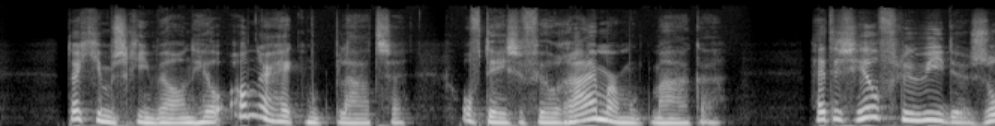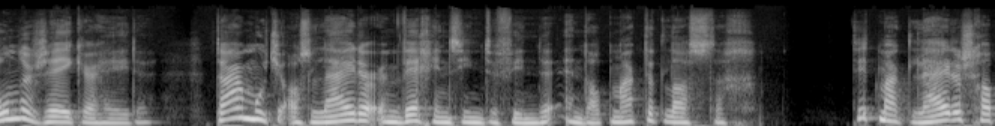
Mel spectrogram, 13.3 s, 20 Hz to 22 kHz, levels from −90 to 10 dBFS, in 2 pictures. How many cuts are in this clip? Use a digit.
0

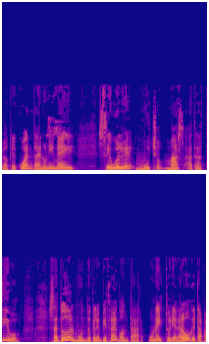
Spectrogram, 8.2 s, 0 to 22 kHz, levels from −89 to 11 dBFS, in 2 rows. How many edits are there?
1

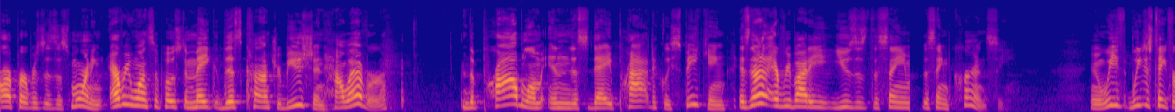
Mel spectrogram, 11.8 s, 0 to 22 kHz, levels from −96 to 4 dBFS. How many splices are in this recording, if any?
2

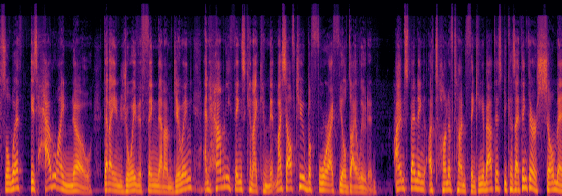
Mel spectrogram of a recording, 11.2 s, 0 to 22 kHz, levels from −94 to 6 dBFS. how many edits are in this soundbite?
1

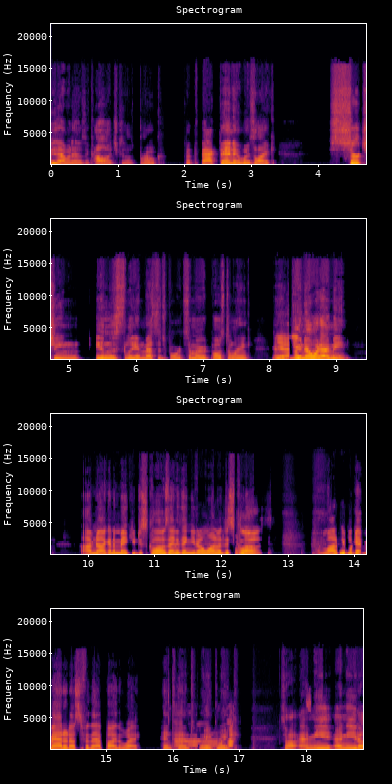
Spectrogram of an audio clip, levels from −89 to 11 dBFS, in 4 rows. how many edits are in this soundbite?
3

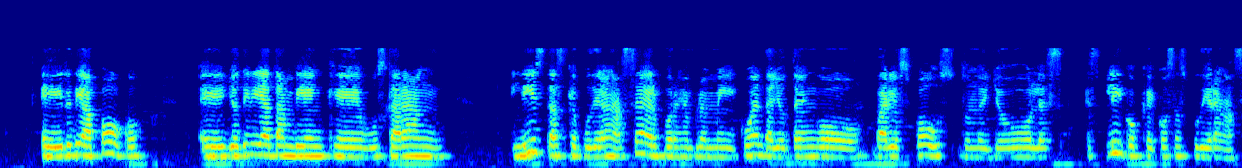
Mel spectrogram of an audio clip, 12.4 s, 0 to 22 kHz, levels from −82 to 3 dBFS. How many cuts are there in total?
0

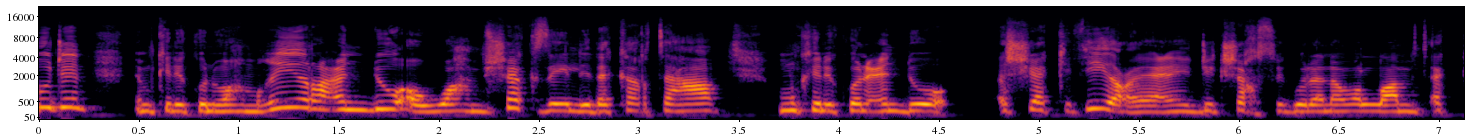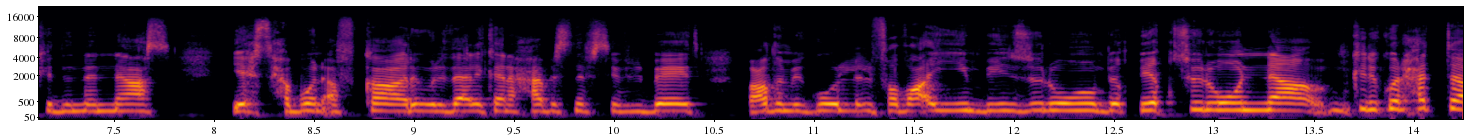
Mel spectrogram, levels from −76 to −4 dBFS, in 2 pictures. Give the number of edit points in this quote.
1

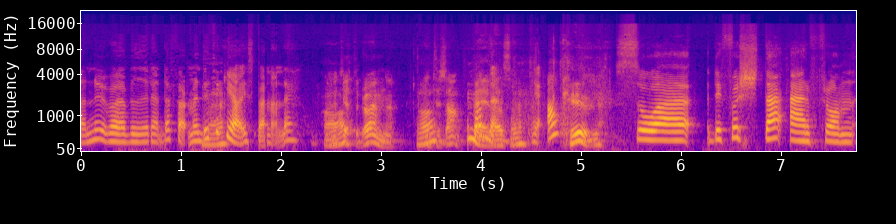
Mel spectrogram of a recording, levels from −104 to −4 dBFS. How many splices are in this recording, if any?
1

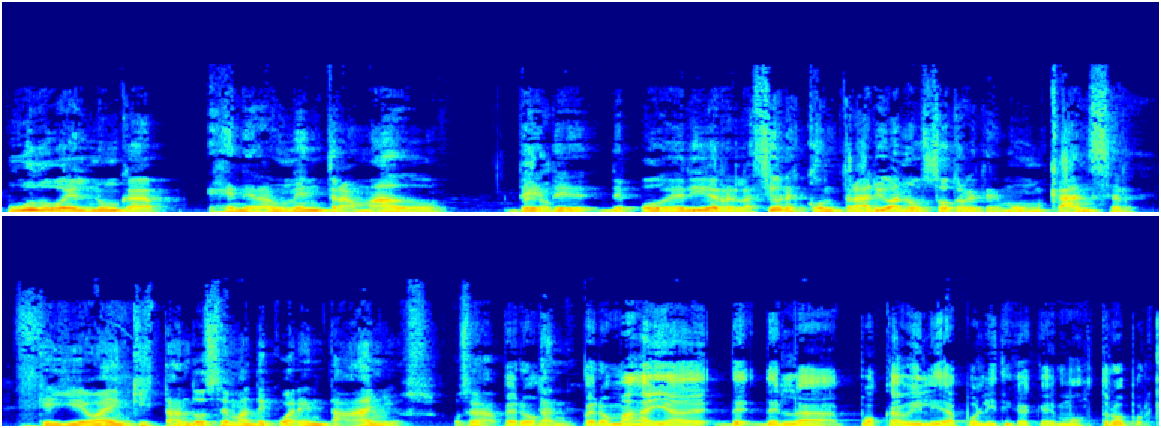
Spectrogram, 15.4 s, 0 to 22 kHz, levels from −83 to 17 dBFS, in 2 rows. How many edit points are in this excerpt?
0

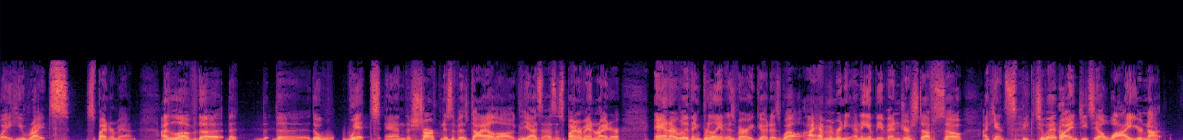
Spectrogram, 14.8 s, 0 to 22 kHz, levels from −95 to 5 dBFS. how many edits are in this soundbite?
2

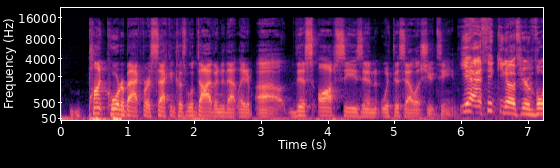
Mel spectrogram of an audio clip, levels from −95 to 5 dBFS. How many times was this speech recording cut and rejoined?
1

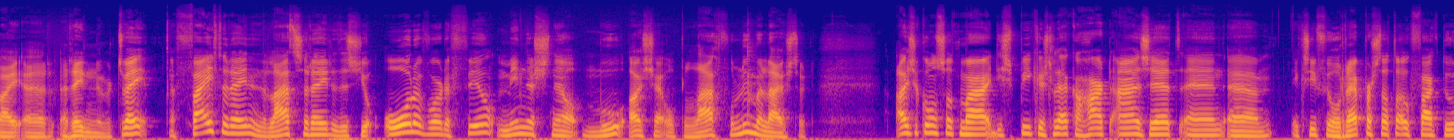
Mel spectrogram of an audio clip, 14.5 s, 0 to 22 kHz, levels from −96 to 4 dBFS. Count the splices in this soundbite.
0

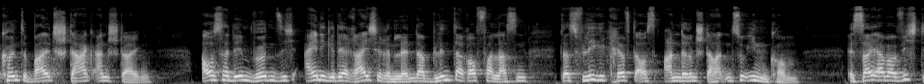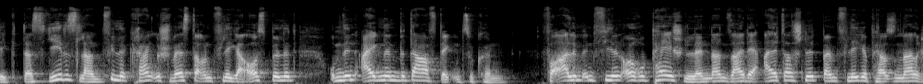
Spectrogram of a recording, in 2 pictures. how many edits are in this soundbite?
2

